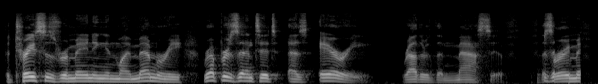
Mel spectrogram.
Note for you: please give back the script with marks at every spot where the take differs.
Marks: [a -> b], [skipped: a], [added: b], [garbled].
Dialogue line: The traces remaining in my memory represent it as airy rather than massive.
The traces remaining in my memory represent it as airy rather than massive. [garbled]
